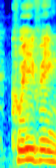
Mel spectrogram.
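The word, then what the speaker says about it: Caoimhín: first name in because only irish people really understand how to pronounce it properly for those of you that don't know queen kelleher basically means kevin kelleher it's just the irish word for kevin um he is going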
